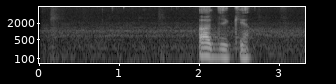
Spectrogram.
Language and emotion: Russian, neutral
